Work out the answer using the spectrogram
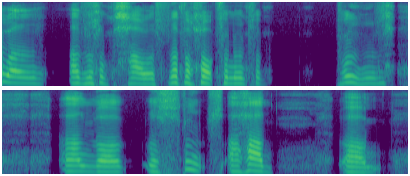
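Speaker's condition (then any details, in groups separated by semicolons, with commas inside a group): Base of tongue cancer surgery; stage IV base-of-tongue carcinoma, half tongue rebuilt, chemoradiation; survivor, diagnosed at 44, throat stretching surgery; swallowing trouble, food sticks, frequent aspiration, water with meals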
